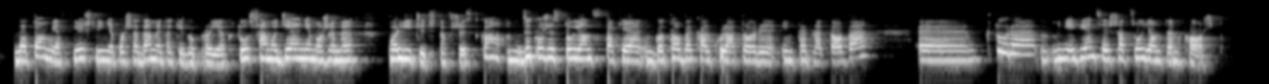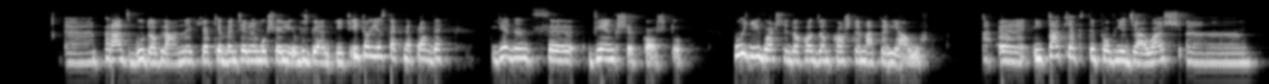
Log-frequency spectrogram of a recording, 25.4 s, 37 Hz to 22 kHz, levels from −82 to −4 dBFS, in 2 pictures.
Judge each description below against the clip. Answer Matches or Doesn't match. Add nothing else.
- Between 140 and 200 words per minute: Doesn't match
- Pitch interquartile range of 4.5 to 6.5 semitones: Doesn't match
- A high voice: Matches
